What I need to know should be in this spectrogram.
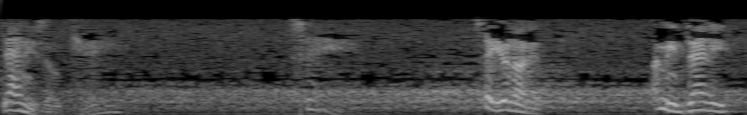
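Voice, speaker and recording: An actor voicing a breezy, wisecracking young soldier just home from the war, in a tinny, hissy 1940s radio drama. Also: male voice, high-pitched, huge pitch swings, takes it slowly, heavily acted. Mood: coaxing. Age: young adult.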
